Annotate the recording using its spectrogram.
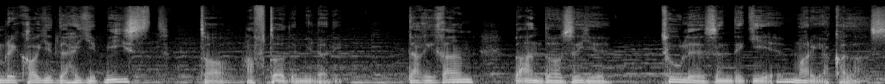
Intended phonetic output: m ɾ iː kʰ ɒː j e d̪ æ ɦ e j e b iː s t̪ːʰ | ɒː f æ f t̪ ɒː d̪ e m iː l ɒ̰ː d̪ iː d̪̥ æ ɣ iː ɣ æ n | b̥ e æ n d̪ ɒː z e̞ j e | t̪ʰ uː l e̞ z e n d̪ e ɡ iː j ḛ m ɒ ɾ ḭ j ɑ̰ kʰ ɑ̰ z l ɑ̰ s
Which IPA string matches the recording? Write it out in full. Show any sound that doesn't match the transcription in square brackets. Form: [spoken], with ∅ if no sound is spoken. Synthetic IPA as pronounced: m ɾ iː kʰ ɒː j e d̪ æ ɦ e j e b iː s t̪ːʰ | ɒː [h] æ f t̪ ɒː d̪ e m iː l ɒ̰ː d̪ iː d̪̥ æ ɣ iː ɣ æ n | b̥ e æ n d̪ ɒː z e̞ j e | t̪ʰ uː l e̞ z e n d̪ e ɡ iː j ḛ m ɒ ɾ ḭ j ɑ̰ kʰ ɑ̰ [∅] l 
